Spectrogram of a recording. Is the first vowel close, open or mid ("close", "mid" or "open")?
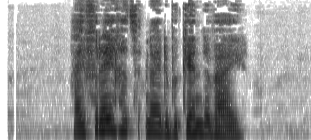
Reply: mid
